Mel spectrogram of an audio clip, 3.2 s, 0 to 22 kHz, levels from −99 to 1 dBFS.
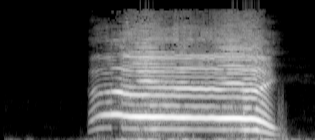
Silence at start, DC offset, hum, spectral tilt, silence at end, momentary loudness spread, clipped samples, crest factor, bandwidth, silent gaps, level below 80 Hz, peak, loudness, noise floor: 0.95 s; under 0.1%; none; -1 dB/octave; 0.4 s; 10 LU; under 0.1%; 8 dB; 15.5 kHz; none; -48 dBFS; 0 dBFS; -7 LUFS; -77 dBFS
